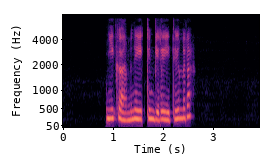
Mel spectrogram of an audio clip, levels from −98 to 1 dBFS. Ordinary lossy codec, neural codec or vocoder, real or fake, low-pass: MP3, 64 kbps; codec, 24 kHz, 3 kbps, HILCodec; fake; 7.2 kHz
